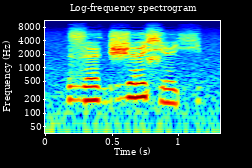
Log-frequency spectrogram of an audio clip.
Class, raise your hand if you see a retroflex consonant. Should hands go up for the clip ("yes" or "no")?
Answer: no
